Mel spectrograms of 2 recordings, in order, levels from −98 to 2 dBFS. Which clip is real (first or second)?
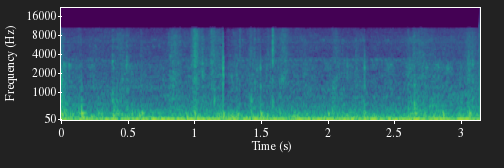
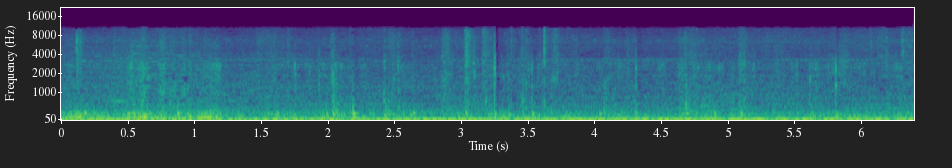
second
